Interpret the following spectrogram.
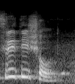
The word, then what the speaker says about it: স্মৃতি: তার মানে শব্দের শুরুতে মফালা থাকলে সেটার কোন উচ্চারণ হয় না।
